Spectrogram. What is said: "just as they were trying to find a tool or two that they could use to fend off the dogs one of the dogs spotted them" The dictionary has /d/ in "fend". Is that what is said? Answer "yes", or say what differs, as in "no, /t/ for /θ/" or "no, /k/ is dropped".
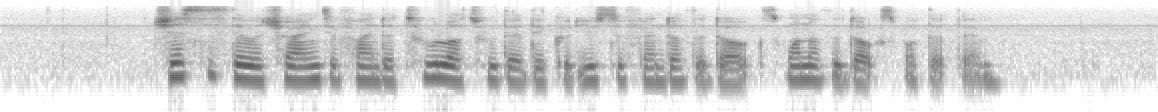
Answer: yes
